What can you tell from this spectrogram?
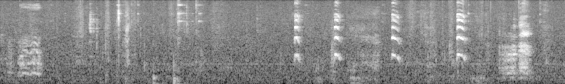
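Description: A small dog giving short, high-pitched squeaky whines while it spins after its tail: one short whine at the start, four quick squeaks about half a second apart in the middle, and a longer whine near the end. A few light clicks and a soft thump come in between.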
